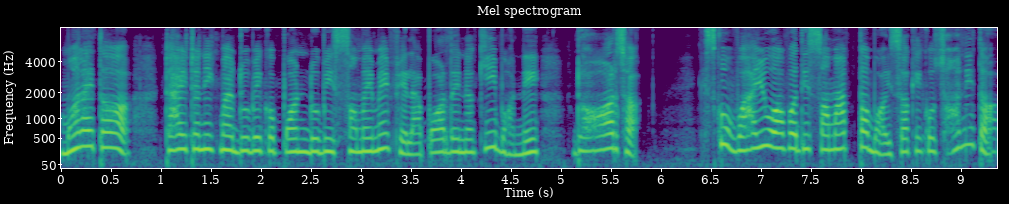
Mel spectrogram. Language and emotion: Nepali, fearful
